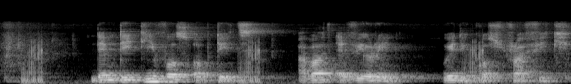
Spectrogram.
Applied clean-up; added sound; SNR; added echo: none; Fart; 13 dB; reverberation time 0.8 s.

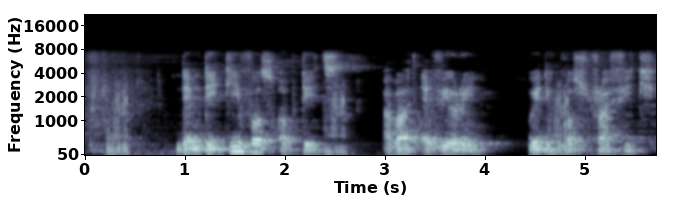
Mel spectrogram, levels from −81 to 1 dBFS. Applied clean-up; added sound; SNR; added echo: classical method WPE with log-MMSE.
